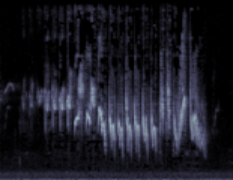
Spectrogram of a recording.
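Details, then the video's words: Common chaffinch song: a single strophe of about two and a half seconds, a rapid series of bright notes that starts high, accelerates and descends, ending in a short emphatic flourish. A low steady background hum sits beneath it. "O canto do TENTILHÃO-COMUM (FRINGILLA COELEBS)/CHAFFINCH SONG"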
